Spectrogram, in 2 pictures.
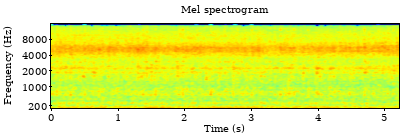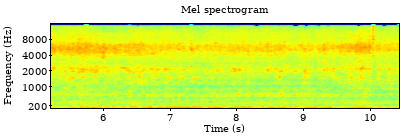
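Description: Warm V8 idling with an uneven, lumpy beat and a wavering low rumble, not settling smooth; a rough idle with the cause still unknown.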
